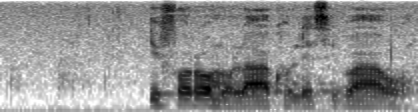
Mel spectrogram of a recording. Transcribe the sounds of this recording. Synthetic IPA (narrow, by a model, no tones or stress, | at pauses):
ifɔɾɔmɔlakʰɔlesibaːwɔ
